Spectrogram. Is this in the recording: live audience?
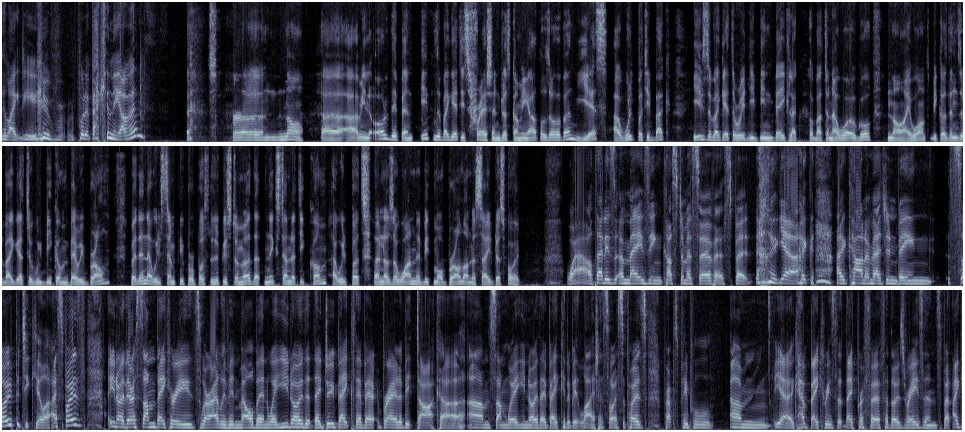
no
